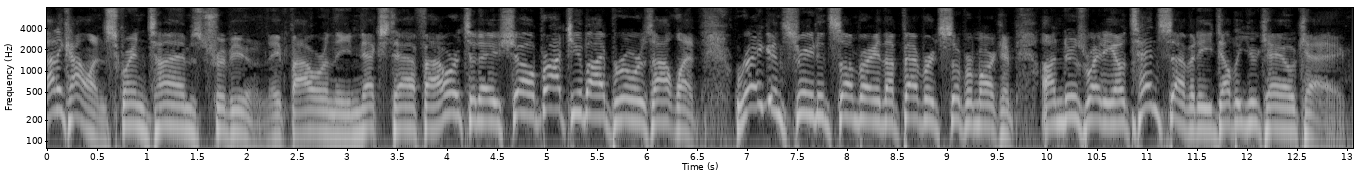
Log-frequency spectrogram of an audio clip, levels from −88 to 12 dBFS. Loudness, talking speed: -22 LUFS, 145 wpm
